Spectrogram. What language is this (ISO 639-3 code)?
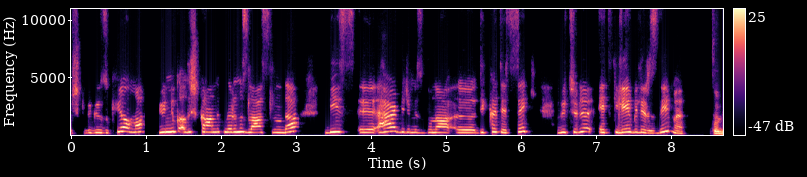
tur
